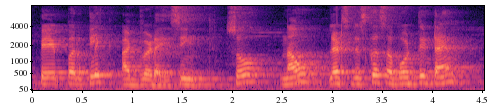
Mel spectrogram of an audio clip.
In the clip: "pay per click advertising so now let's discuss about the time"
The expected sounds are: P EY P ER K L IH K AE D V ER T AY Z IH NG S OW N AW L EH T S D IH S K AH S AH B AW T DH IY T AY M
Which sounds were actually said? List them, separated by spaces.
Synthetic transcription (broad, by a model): P EY P ER K L IH K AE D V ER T AY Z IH NG S OW N AW L EH T S D IH S K AH S AH B AW T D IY T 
